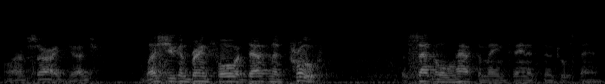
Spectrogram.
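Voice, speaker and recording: An actor playing a firm, courteous newspaper publisher in a 1940s film serial. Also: male voice, lowish voice, animated, quick pace, sharp tone. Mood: firm, polite. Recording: roomy, faintly noisy old film soundtrack.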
